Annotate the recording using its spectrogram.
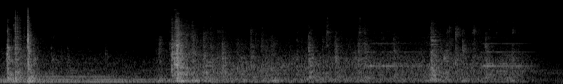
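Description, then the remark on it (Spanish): The automatic sliding door of a hospital intensive care unit hums and whirs open with a mechanical glide, joined by brief clunks and a steady tonal beep-like hum, with no one speaking. “Todo el cuidado del mundo es poco a la hora de acercarme a la puerta de la UCI.”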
